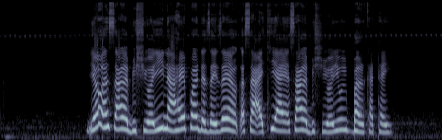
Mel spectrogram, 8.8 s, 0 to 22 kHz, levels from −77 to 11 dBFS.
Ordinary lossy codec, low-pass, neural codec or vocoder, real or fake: none; none; none; real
